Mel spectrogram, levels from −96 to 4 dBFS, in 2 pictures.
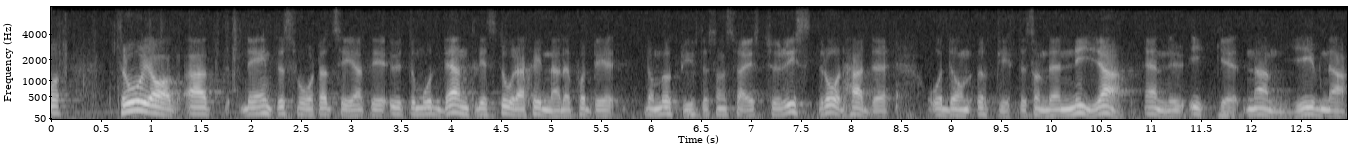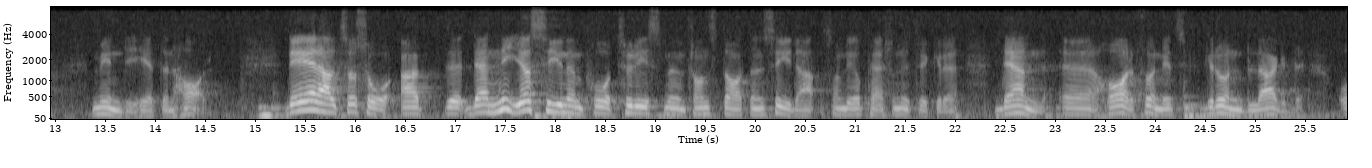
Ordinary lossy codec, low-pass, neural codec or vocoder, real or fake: Opus, 32 kbps; 7.2 kHz; none; real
